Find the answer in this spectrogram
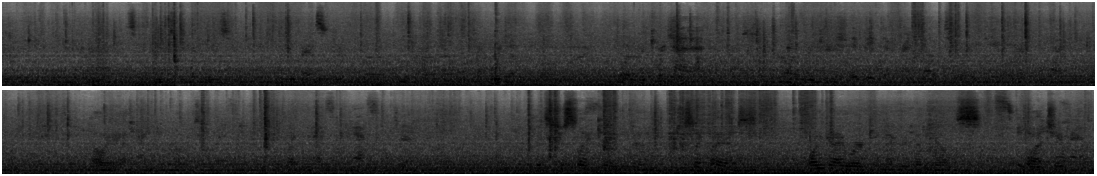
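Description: Steady low engine and road rumble inside a moving tour coach's cabin, with scattered small clicks and rattles.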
